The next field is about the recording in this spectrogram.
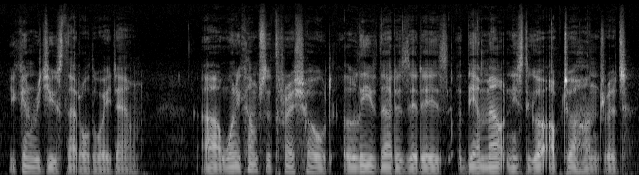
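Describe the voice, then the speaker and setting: A man narrating a software tutorial, explaining step by step in an instructional way. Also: sits low. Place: indoors, voice-over to screen recording.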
